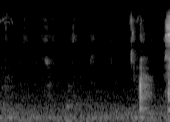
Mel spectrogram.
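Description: Faint strokes of a marker pen writing on a whiteboard, with one short, slightly louder sound near the end.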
